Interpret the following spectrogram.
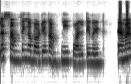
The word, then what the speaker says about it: Qualtivate: So tell us something about your company, Qualtivate. Am I pronouncing it correctly? Yes, yes, that's correct. Qualtivate, Yeah.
